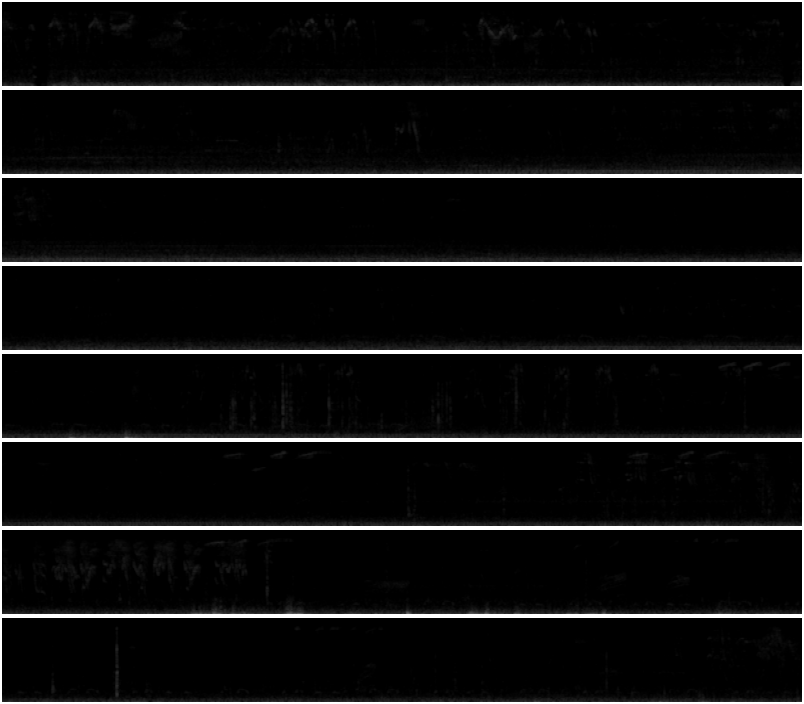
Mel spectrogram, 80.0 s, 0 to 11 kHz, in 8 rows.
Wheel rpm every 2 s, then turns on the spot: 0, 0, 0, 0, 0, 0, 0, 0, 0, 0, 0, 0, 0, 0, 0, 0, 0, 0, 0, 0, 0, 0, 0, 0, 0, 0, 0, 0, 0, 0, 0, 0, 0, 0, 0, 0, 0, 0, 0, 0.
none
